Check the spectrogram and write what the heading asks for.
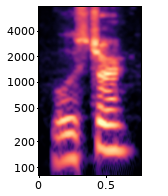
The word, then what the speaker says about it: Worcester: Everybody pronounces the name of it wrong. Worcester.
